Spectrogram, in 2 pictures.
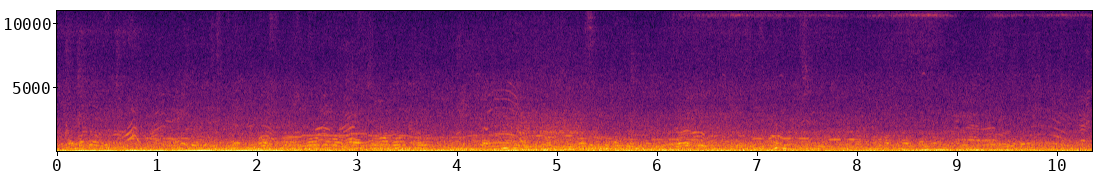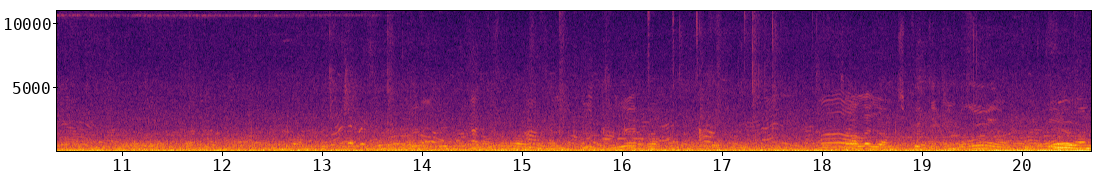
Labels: Are people talking?
yes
